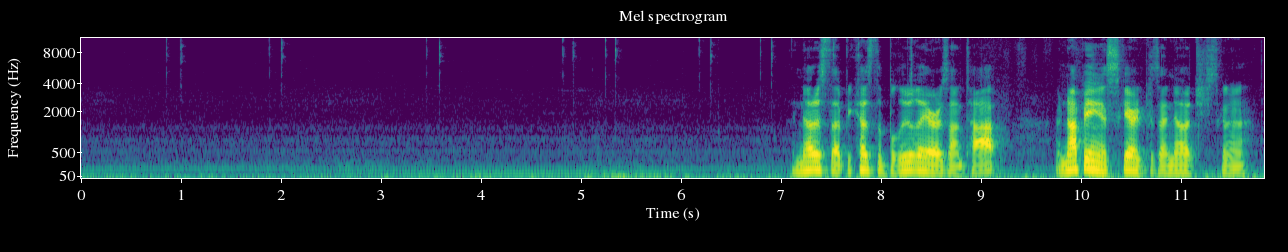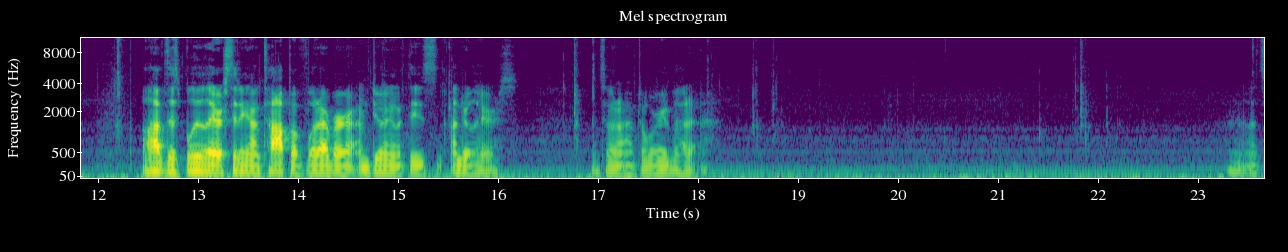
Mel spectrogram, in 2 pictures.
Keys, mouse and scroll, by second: 1.0 click, 2.0 click, 3.6 click, 4.9 click, 5.3 click, 6.3 click, 6.9 click, 7.5 click, 7.8 click, 11.6 scroll, 12.6 scroll, 13.1 scroll up 9, 14.1-14.6 scroll up 6, 15.6-16.1 scroll down 9, 18.5-19.4 scroll down 15, 20.5 scroll up 4, 21.4 scroll down 1, 21.7 scroll.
